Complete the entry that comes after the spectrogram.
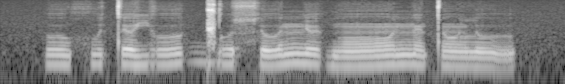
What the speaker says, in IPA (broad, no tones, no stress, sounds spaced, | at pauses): ʊː xʷ ɪ t ə j ʊː ɡ͡ǁ o s ɾ ʊ n ø ɡ õː n ə̃ t õ l ʊ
